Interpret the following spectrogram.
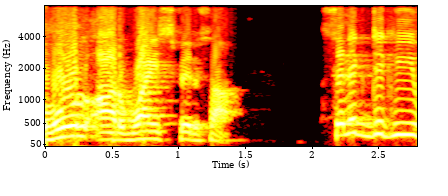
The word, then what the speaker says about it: synecdoche: याद रखिए इस लफ्ज की जो सही प्रोनाउंसिएशन है वो है सेनेक्डकी। सेनेक्डकी, सेनेक्डकी।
